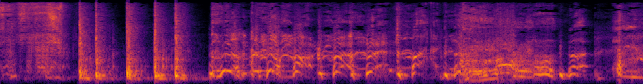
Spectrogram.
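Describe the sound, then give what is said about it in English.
Several people cough and clear their throats in quick, overlapping bursts, fairly loud, with a few sharp hacks at the start followed by a continuous jumble of throaty coughing. “Everyone stop coughing.”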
